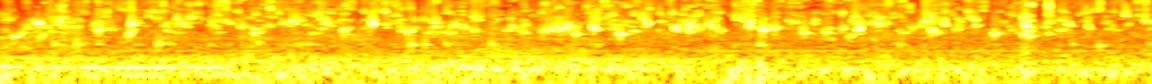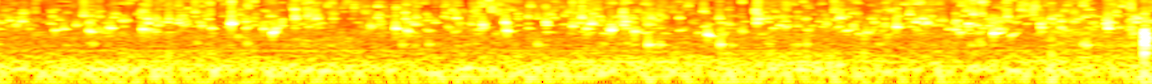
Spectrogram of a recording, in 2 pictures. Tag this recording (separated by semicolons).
Field-Recording; Stream; Water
